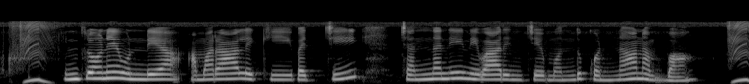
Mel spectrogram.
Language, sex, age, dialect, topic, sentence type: Telugu, female, 25-30, Southern, agriculture, statement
